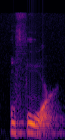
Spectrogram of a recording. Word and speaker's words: before: 마찬가지로 강세가 이음절이 있어요. for 부분에 있기 때문에 앞에 있는 be, 이는 상대적으로 약화돼요. 그러니까 before, before. before가 아니라 약간 그냥 before처럼 발음이 되네?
